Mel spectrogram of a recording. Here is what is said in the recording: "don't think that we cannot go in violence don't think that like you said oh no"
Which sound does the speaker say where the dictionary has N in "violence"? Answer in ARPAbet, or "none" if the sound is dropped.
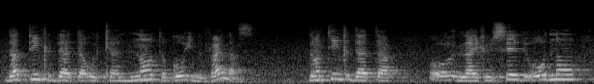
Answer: none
